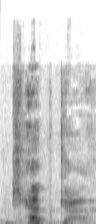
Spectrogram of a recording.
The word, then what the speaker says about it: Koepka: Koepka, there we go.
